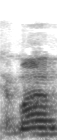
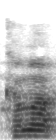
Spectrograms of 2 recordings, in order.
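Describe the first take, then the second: First: The final n is fully pronounced. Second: The final n is only a nasal vowel. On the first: It breaks the meter of the verse. The speaker calls it wrong. "कमान बोलने से रिश्ता टूट जाएगा" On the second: It keeps the meter of the verse. The speaker calls it right. "कमा कमा कमा पढ़ना है"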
